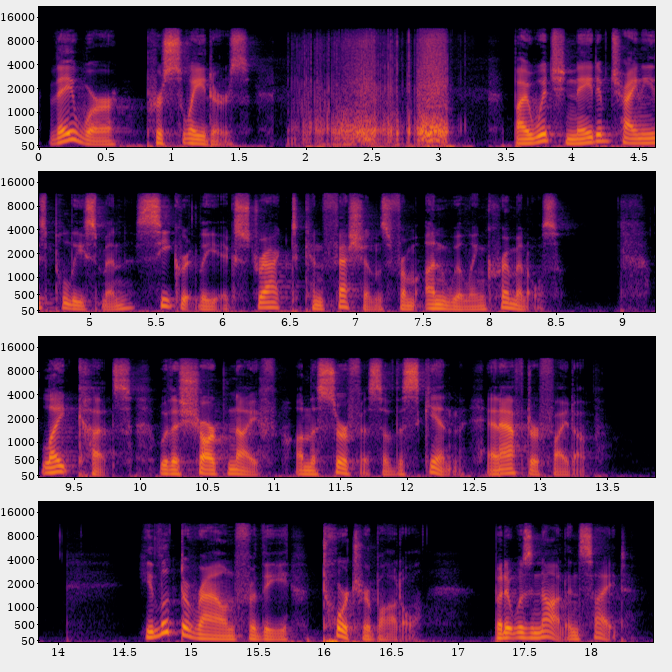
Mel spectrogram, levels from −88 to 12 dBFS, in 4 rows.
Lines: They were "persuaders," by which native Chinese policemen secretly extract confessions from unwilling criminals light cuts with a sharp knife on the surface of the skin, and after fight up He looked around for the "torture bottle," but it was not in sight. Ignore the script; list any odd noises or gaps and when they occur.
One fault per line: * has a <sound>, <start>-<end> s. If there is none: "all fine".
* has a squeak, 1.9-3.3 s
